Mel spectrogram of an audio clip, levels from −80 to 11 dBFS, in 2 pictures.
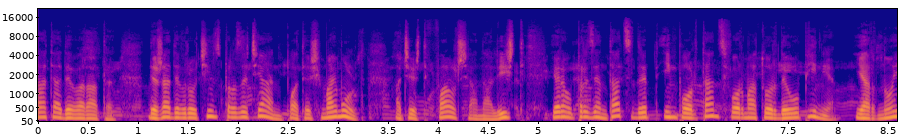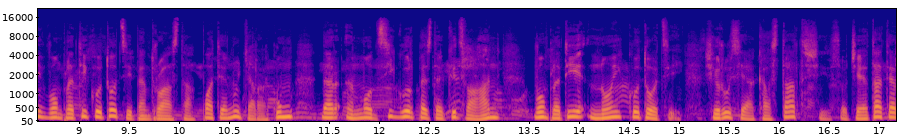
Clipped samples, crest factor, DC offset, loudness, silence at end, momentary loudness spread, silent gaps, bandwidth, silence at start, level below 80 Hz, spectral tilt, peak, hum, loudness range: under 0.1%; 16 dB; under 0.1%; -18 LUFS; 0 s; 7 LU; none; 15 kHz; 0 s; -50 dBFS; -7 dB/octave; 0 dBFS; none; 2 LU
